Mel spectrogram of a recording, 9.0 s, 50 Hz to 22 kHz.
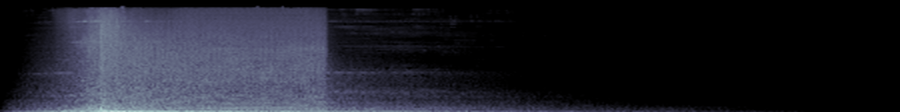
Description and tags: Cinematic Rise-and-Hit 04
Cinematic Rise-and-Hit sound.
cinematic, rise-and-hit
